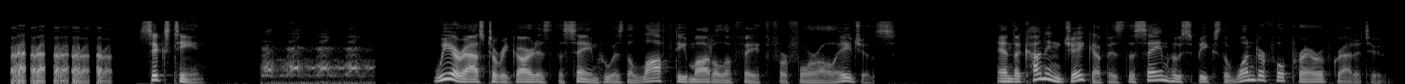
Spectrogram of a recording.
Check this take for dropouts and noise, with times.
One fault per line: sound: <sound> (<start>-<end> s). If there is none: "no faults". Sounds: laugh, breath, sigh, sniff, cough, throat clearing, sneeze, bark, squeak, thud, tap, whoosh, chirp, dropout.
sound: laugh (0.1-1.1 s)
sound: bark (2.6-3.8 s)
